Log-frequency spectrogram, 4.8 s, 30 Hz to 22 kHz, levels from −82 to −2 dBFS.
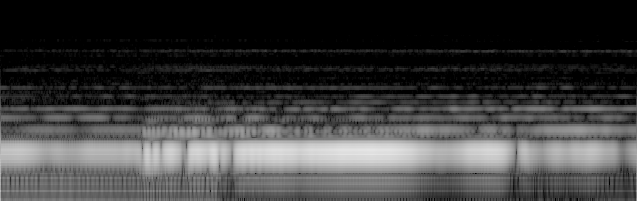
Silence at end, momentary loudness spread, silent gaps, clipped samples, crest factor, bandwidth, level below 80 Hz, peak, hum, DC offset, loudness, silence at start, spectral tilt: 0 s; 14 LU; none; under 0.1%; 10 dB; 4 kHz; -60 dBFS; -12 dBFS; none; under 0.1%; -23 LUFS; 0 s; -11.5 dB/octave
